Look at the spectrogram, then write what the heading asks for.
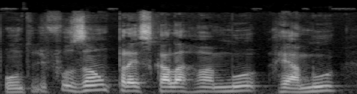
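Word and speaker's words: Réaumur: aí que é a escala reamur que nós vamos pronunciar reamur né que a portugues AD de novo né E essa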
